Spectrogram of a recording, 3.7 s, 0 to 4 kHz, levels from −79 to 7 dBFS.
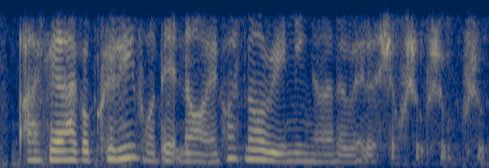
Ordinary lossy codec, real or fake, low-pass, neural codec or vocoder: Opus, 24 kbps; fake; 3.6 kHz; codec, 24 kHz, 6 kbps, HILCodec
